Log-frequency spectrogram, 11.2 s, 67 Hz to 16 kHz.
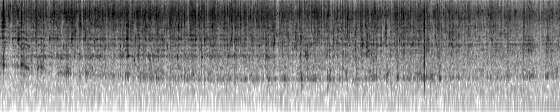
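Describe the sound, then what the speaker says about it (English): Water poured from a two-quart canteen into a coffee pot outdoors beside a campfire, a continuous splashing, filling stream that holds steady for about eleven seconds, close and without talk. "I want to see how far 2 quarts of this canteen goes in this coffee pot."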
